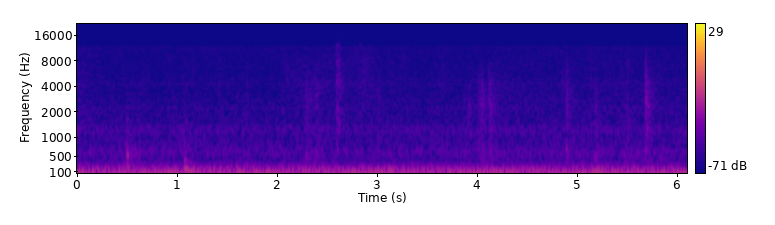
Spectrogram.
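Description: Bedding rustles softly close by.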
